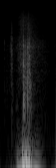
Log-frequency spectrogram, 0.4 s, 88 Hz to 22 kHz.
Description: paperRustle1.wav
